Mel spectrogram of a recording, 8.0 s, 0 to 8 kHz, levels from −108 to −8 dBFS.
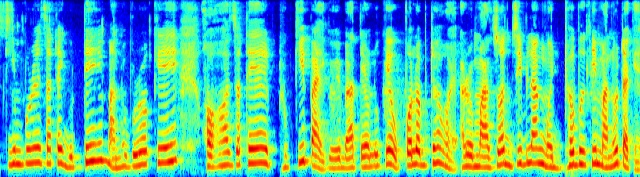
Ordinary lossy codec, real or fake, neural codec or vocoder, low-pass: none; real; none; none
